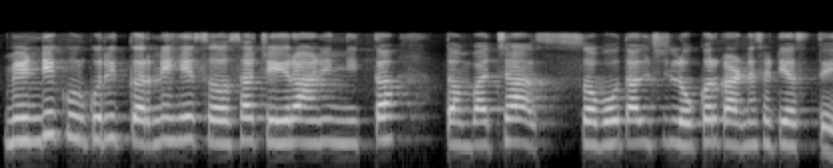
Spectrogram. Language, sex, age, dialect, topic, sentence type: Marathi, male, 31-35, Varhadi, agriculture, statement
